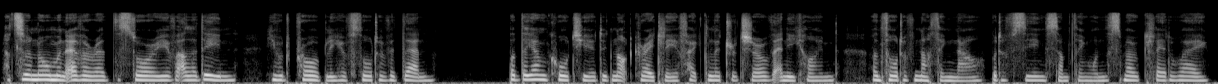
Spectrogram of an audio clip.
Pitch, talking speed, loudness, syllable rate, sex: 190 Hz, 210 wpm, -18 LUFS, 6.0 syllables/s, female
